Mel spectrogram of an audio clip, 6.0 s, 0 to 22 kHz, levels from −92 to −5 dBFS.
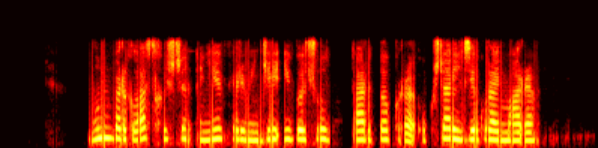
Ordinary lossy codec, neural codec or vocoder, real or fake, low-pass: Opus, 32 kbps; none; real; 7.2 kHz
